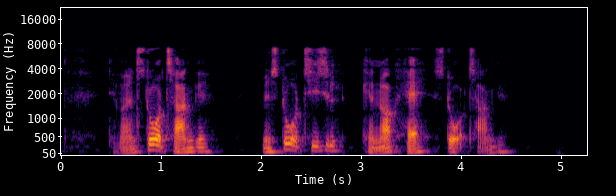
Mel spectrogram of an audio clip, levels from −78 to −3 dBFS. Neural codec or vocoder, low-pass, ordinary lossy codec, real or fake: none; 7.2 kHz; Opus, 64 kbps; real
